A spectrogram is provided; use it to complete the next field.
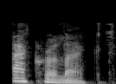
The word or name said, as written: acrolectal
